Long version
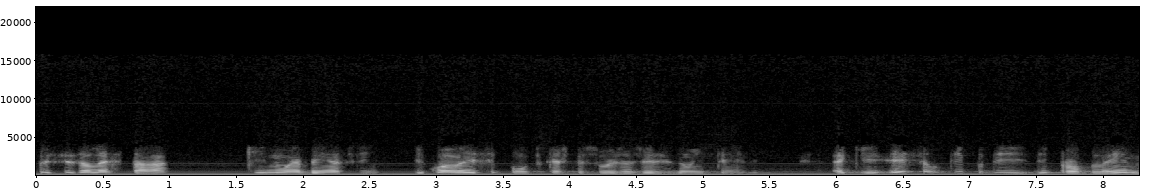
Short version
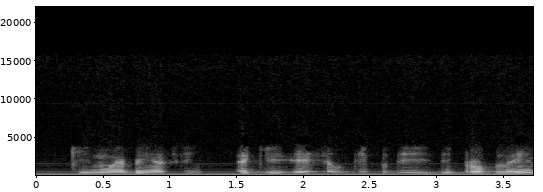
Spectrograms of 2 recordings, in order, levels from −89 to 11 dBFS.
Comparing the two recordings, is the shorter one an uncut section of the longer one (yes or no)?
no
